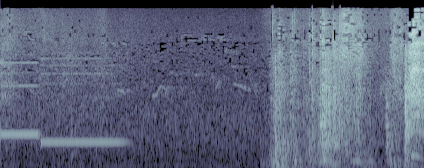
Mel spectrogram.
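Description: A two-tone doorbell chime sounds briefly as visitors ring to be let in, then after a quiet pause a door is opened with a loud, rattling rush of noise.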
